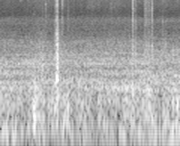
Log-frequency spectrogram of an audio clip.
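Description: Steady low rumble of a car heard from inside the cabin, with two faint clicks a little before the middle.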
